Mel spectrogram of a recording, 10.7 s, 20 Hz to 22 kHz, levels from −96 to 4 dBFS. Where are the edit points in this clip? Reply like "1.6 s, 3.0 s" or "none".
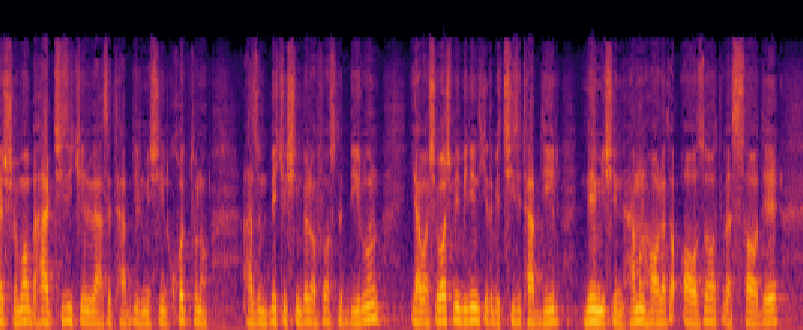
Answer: none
